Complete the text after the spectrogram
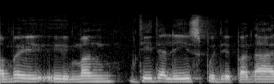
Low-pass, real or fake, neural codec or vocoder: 10.8 kHz; real; none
